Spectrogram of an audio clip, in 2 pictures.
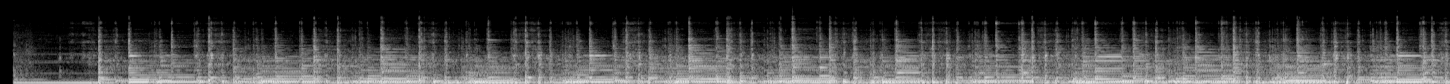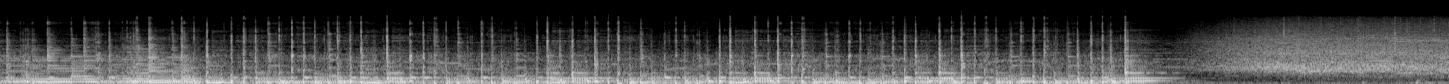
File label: best bass solo music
